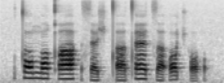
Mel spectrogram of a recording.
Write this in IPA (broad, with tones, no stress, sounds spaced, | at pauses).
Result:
t ɒ˦ ŋ ɒ˦ qʼ a˦ | s æ˨ ʃ tʼ a˨ tʼ æ˦ t͡s a˨ ʔ ɒ˦ t͡ʃʼ ɒ˨ ʔ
